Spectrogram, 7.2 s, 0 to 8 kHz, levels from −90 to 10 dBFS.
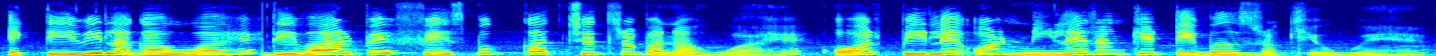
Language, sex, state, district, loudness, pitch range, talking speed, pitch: Hindi, female, Uttar Pradesh, Etah, -22 LUFS, 260-340 Hz, 190 wpm, 300 Hz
